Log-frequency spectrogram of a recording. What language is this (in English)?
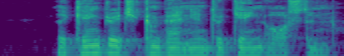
Danish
